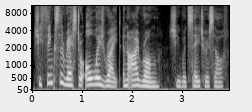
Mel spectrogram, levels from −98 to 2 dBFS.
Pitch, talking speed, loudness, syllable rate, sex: 210 Hz, 230 wpm, -17 LUFS, 4.9 syllables/s, female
